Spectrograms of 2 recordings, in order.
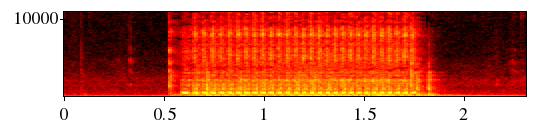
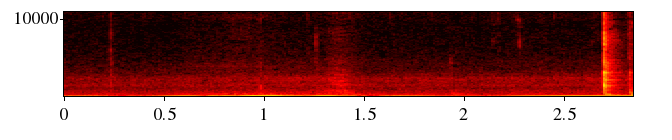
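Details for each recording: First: Range Rover Sport air suspension compressor (appears to be a BMW unit) with suspension warning, exhaust valve and compressor circuit faults: short buzzy whir with even fast pulse for about a second, then stops; pump runs, condition unknown. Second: Range Rover Sport air-suspension compressor (appears to be a BMW unit) on the bench, exhaust valve energized. A run of crisp, consistent sharp solenoid clicks, about a dozen in just over a second. Valve actuates, sealing unknown. Normal valve clicking.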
